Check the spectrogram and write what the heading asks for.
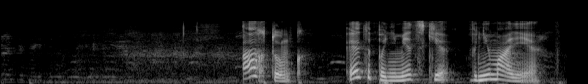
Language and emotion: Russian, neutral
